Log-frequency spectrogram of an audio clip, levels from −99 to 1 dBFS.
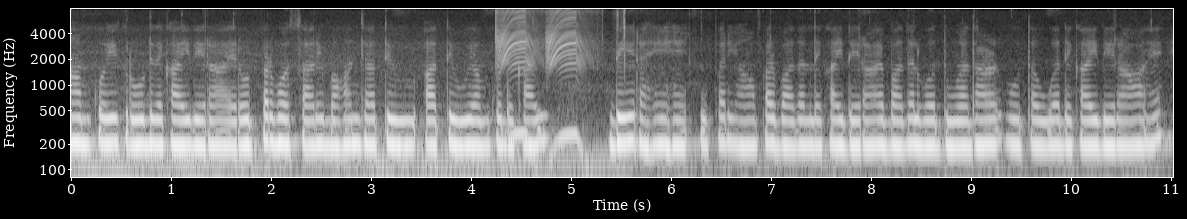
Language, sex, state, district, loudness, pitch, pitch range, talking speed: Kumaoni, female, Uttarakhand, Tehri Garhwal, -15 LUFS, 195 Hz, 190-200 Hz, 210 wpm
